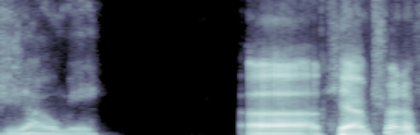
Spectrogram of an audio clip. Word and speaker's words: Xiaomi: you pronounce that XI it's pronounced xiaomi uh okay I'm trying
